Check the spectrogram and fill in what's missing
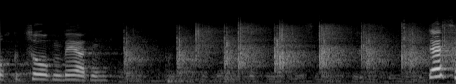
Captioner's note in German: Beifall bei der LINKEN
